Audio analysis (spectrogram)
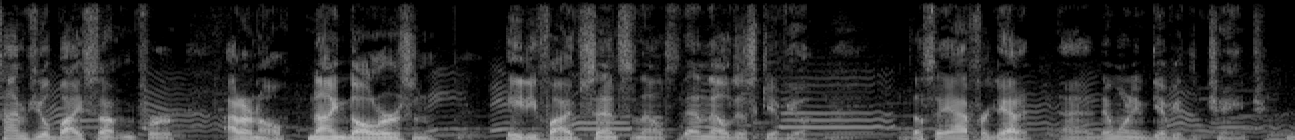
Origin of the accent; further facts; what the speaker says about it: Bend, Oregon, United States; they shot several episodes right here in my hometown of Bend, Oregon.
